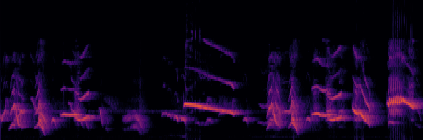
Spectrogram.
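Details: A female Oriental magpie-robin, calling to stimulate a male, gives varied, high chattering phrases mixed with thin rising whistles, in quick irregular bursts with brief pauses.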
